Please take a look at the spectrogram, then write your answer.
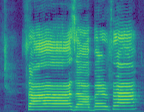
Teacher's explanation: سا کو ہم نے نرمی سے ادا کرنا ہے، سیٹی کے بعد نہیں نکالنی، سا نہیں کہنا۔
